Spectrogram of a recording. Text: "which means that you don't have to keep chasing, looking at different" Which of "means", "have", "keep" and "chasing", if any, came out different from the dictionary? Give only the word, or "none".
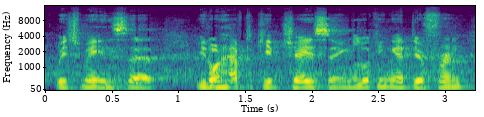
have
